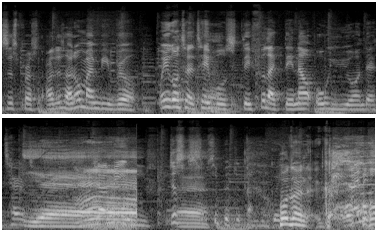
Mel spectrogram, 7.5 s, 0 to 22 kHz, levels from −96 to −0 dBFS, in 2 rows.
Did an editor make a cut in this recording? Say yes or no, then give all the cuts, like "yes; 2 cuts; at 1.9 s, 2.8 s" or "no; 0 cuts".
yes; 1 cut; at 5.1 s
